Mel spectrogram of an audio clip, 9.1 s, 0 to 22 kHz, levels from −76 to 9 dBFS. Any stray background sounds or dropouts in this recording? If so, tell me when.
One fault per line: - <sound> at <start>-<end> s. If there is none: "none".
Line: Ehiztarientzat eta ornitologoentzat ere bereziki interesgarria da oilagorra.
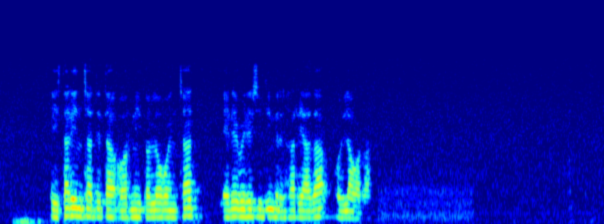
none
